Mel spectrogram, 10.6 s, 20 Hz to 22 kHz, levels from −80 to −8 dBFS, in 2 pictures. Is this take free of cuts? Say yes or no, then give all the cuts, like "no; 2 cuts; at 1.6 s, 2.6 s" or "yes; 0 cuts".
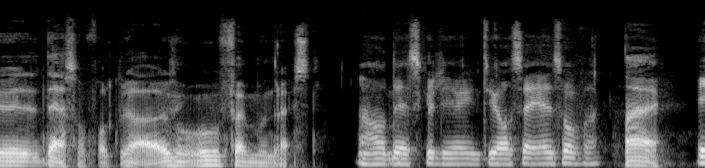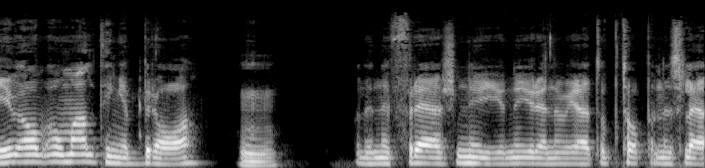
yes; 0 cuts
